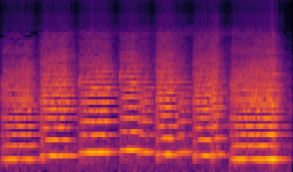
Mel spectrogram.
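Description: Sampled violin from a string sound font, played with the arpeggiator switched off: a run of single sustained notes stepping up and then back down again.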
